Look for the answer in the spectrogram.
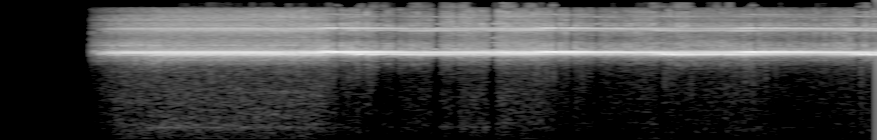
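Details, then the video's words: Bell cricket (Homoeogryllus japonicus) filmed up close with a macro lens, starting after a brief silence: a pure, high ringing trill with a steady tone and faint shimmering pulses, continuing strongly to the end. "スズムシ(Homoeogryllus japonicus)の鳴き声"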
